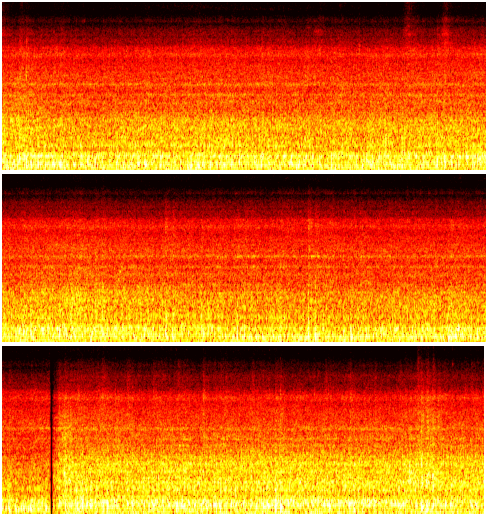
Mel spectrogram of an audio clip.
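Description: Passenger express train coach running at speed, heard from the open coach door: a steady rumble and rush of wheels on the rails. About two-thirds of the way through it breaks off for an instant and comes back a little louder.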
